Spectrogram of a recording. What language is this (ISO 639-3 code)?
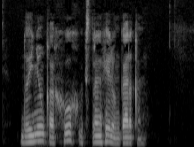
qxu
